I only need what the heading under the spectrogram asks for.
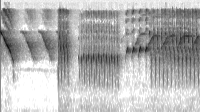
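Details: Canary singing to stimulate mating: descending whistled sweeps, a brief buzzy burst, a sustained rattling trill, then a higher rapid trill with sharp notes.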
